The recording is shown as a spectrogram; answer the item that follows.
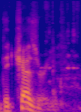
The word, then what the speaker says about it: DeCesare: So then in July we have Matt Warner, and then in August we have DeCesare. Yes, I say it correctly. I'm Italian. DeCesare.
